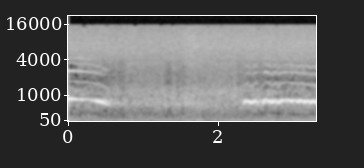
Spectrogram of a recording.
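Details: Tawny owl (Strix aluco), hoot.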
